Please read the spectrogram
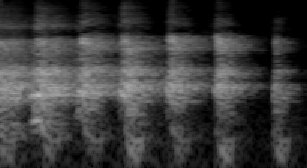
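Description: A person laughing in a quick run of short bursts, about four a second, that breaks off abruptly near the end.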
